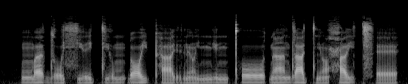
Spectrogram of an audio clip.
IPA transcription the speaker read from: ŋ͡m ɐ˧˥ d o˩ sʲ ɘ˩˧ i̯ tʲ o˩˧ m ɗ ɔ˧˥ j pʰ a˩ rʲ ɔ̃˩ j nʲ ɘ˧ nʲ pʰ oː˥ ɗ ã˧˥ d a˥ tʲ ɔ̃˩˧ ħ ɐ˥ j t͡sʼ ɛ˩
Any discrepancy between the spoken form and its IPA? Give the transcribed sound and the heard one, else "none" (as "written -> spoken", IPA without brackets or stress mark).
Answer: none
